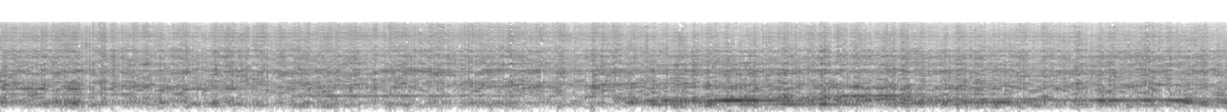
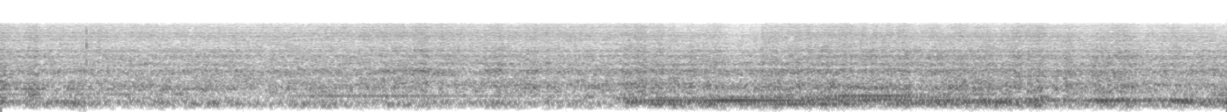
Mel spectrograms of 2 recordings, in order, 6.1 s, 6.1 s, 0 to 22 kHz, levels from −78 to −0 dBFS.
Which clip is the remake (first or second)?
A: first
